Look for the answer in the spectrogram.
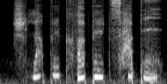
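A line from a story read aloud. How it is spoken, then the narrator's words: Murmured. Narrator (German): murmelt Zuckerguss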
